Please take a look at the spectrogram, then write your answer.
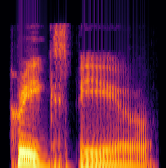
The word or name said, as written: kriegspiel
